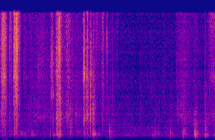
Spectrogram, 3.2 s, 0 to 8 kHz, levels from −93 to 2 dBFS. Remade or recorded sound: remade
